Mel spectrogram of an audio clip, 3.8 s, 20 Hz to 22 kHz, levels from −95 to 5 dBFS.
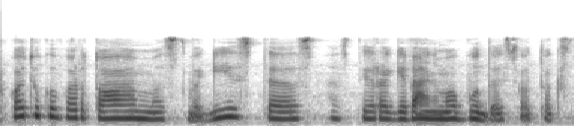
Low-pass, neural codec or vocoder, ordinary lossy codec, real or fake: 7.2 kHz; none; AAC, 96 kbps; real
